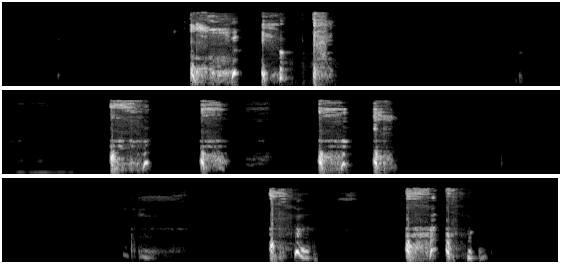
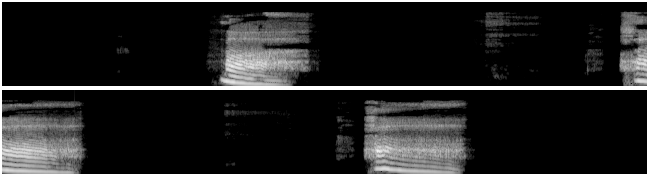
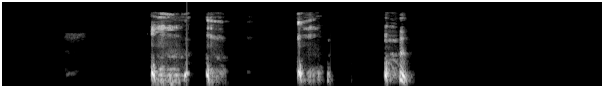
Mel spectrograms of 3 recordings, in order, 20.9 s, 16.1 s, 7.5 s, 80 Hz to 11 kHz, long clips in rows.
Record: {"three_cough_length": "20.9 s", "three_cough_amplitude": 29956, "three_cough_signal_mean_std_ratio": 0.25, "exhalation_length": "16.1 s", "exhalation_amplitude": 28391, "exhalation_signal_mean_std_ratio": 0.33, "cough_length": "7.5 s", "cough_amplitude": 28950, "cough_signal_mean_std_ratio": 0.23, "survey_phase": "beta (2021-08-13 to 2022-03-07)", "age": "45-64", "gender": "Female", "wearing_mask": "No", "symptom_cough_any": true, "symptom_new_continuous_cough": true, "symptom_runny_or_blocked_nose": true, "symptom_shortness_of_breath": true, "symptom_abdominal_pain": true, "symptom_fatigue": true, "symptom_headache": true, "symptom_change_to_sense_of_smell_or_taste": true, "symptom_other": true, "smoker_status": "Never smoked", "respiratory_condition_asthma": false, "respiratory_condition_other": false, "recruitment_source": "Test and Trace", "submission_delay": "1 day", "covid_test_result": "Positive", "covid_test_method": "LFT"}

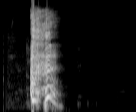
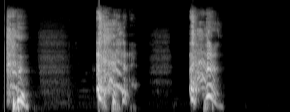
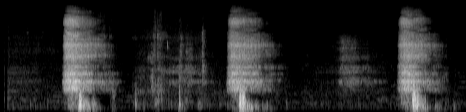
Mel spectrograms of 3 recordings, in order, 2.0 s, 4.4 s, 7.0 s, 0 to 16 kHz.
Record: {"cough_length": "2.0 s", "cough_amplitude": 32767, "cough_signal_mean_std_ratio": 0.32, "three_cough_length": "4.4 s", "three_cough_amplitude": 32767, "three_cough_signal_mean_std_ratio": 0.4, "exhalation_length": "7.0 s", "exhalation_amplitude": 30033, "exhalation_signal_mean_std_ratio": 0.33, "survey_phase": "beta (2021-08-13 to 2022-03-07)", "age": "65+", "gender": "Male", "wearing_mask": "No", "symptom_cough_any": true, "symptom_new_continuous_cough": true, "symptom_runny_or_blocked_nose": true, "symptom_sore_throat": true, "symptom_change_to_sense_of_smell_or_taste": true, "symptom_loss_of_taste": true, "symptom_onset": "4 days", "smoker_status": "Ex-smoker", "respiratory_condition_asthma": false, "respiratory_condition_other": false, "recruitment_source": "Test and Trace", "submission_delay": "3 days", "covid_test_result": "Positive", "covid_test_method": "RT-qPCR"}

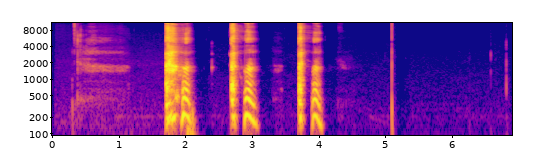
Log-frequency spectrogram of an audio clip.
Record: {"three_cough_length": "6.9 s", "three_cough_amplitude": 29300, "three_cough_signal_mean_std_ratio": 0.24, "survey_phase": "beta (2021-08-13 to 2022-03-07)", "age": "45-64", "gender": "Female", "wearing_mask": "No", "symptom_runny_or_blocked_nose": true, "smoker_status": "Ex-smoker", "respiratory_condition_asthma": false, "respiratory_condition_other": false, "recruitment_source": "REACT", "submission_delay": "1 day", "covid_test_result": "Negative", "covid_test_method": "RT-qPCR"}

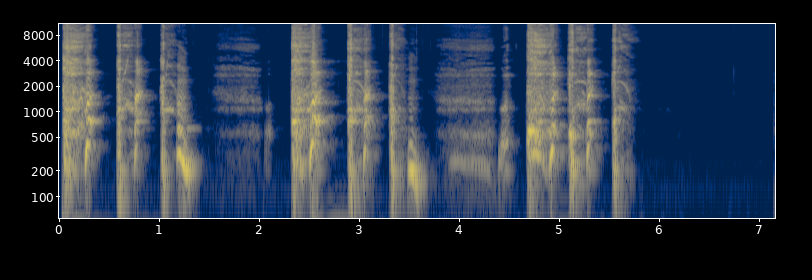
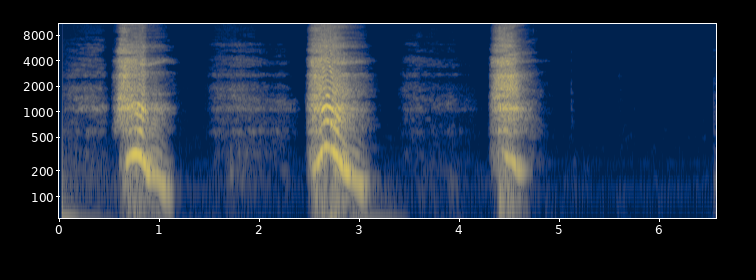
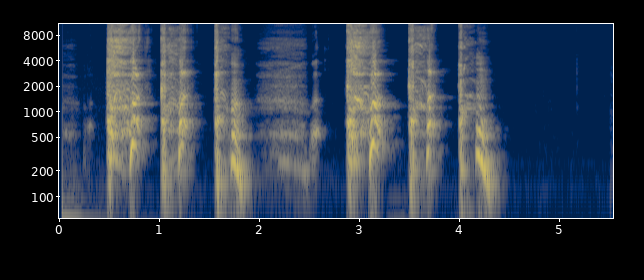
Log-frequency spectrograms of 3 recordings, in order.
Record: {"three_cough_length": "7.2 s", "three_cough_amplitude": 32768, "three_cough_signal_mean_std_ratio": 0.46, "exhalation_length": "6.6 s", "exhalation_amplitude": 32768, "exhalation_signal_mean_std_ratio": 0.37, "cough_length": "5.5 s", "cough_amplitude": 32768, "cough_signal_mean_std_ratio": 0.47, "survey_phase": "alpha (2021-03-01 to 2021-08-12)", "age": "65+", "gender": "Female", "wearing_mask": "No", "symptom_none": true, "smoker_status": "Never smoked", "respiratory_condition_asthma": false, "respiratory_condition_other": false, "recruitment_source": "REACT", "submission_delay": "1 day", "covid_test_result": "Negative", "covid_test_method": "RT-qPCR"}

